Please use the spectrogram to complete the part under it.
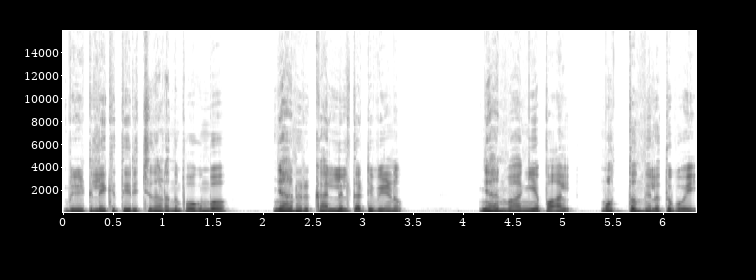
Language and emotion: Malayalam, sad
